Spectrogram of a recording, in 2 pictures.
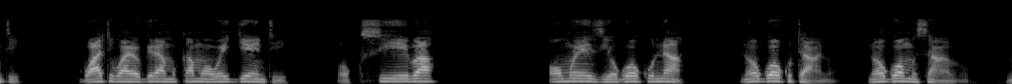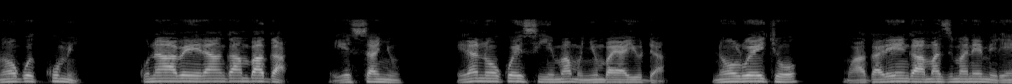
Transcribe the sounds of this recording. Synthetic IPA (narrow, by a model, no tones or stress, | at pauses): tḭ | βwaːtiβwaːjo̞ɡe̞ɾamukamo̞ːwe̞ɟːe̞ːnti | o̰ku̥siːβa | o̞mwe̞ːzio̞ɡwo̞ːkuna | no̞ːɡwo̞ːkuta̰ːno̞̰ | no̞ːɡwo̞ːmusa̰ːɱvṵ | no̞ːɡwe̞kːumi | kunaːβe̞ːɾaːŋɡaːmbaɡa̰ | ḛjesːaɲu | e̞ɾano̞ːkwe̞ːsiːmamuɲːuːmbajajuda̰ | no̞ːlwe̞ːco̞ | mwaːɡale̞ːŋɡaːmazimane̞ːmiɾeː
